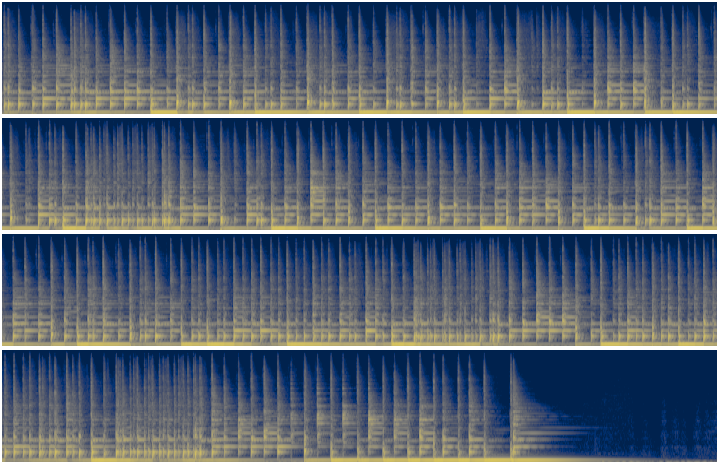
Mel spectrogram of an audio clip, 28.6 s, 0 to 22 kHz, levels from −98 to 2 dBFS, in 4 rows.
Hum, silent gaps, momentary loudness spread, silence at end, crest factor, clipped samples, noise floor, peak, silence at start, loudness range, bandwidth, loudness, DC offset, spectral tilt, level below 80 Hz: none; none; 8 LU; 0.85 s; 14 dB; under 0.1%; -53 dBFS; -6 dBFS; 0 s; 3 LU; 10.5 kHz; -22 LUFS; under 0.1%; -8 dB/octave; -34 dBFS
